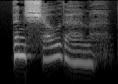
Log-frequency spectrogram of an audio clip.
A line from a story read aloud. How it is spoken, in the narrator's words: Bea said, sighing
